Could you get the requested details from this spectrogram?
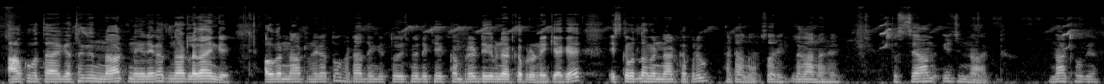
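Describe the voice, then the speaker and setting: Man teaching grammar, dictating slowly. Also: mid-range voice, slight background noise. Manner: explains step by step, slows to dictate example sentences. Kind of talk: Hindi-language classroom lesson.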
